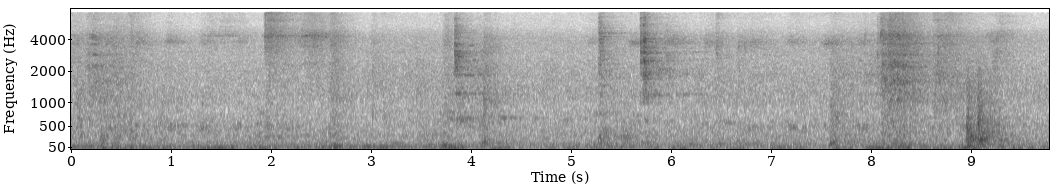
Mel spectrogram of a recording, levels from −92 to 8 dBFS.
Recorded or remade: recorded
